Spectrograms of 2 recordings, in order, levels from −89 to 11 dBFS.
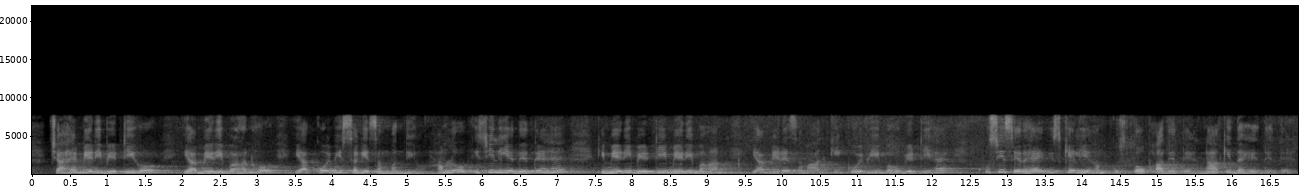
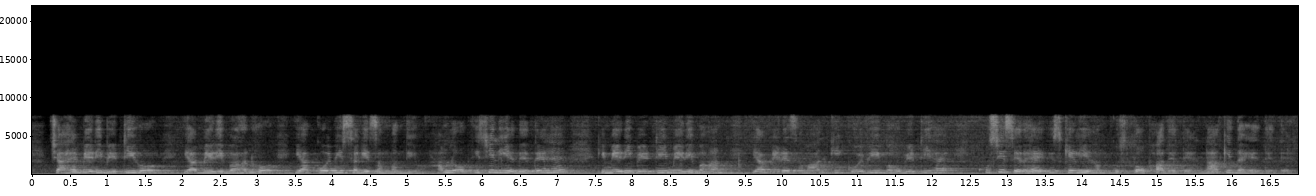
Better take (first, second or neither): first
